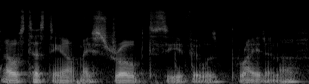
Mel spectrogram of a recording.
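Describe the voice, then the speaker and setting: This man's very deep, low voice has a dark, mellow tone and vocal fry, with very wide pitch swings and audible room echo. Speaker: photographer. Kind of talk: tutorial. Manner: soft-spoken.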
